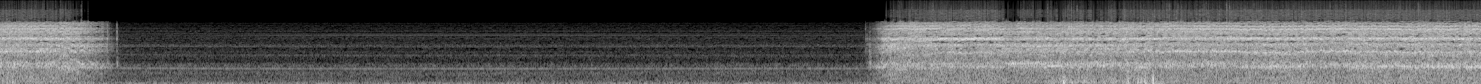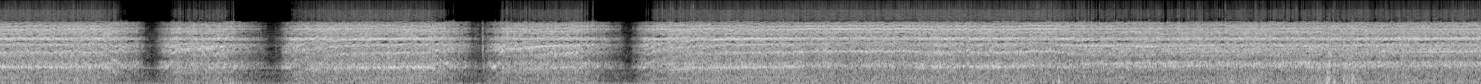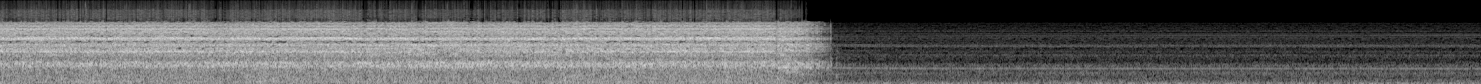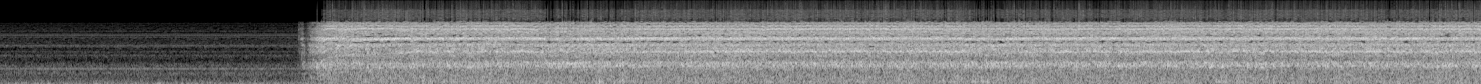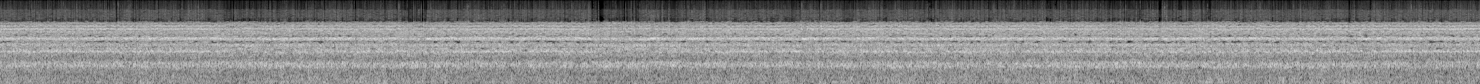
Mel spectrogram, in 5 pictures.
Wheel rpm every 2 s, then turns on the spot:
60, 0, 0, 0, 130, 220, 220, 200, 90, 140, 120, 220, 220, 220, 230, 230, 230, 230, 160, 0, 0, 0, 0, 40, 220, 230, 230, 230, 230, 230, 230, 230, 230, 230, 230, 230, 230.
none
